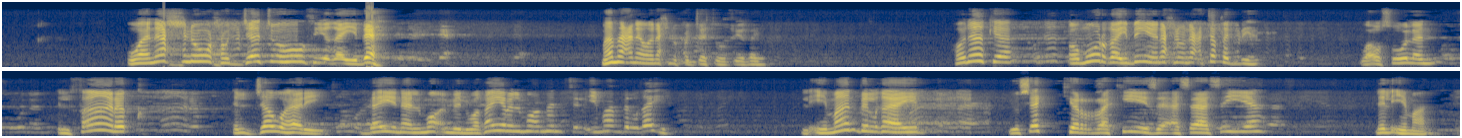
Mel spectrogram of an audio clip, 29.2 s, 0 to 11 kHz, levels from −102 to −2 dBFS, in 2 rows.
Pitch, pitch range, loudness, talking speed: 235 Hz, 195-270 Hz, -19 LUFS, 65 wpm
